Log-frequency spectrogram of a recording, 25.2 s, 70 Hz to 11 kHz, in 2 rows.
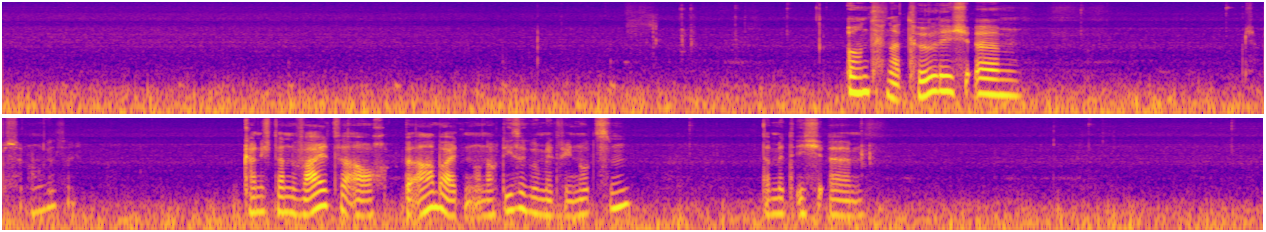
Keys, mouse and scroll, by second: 0.4-3.4 drag, 6.2 right click, 6.2 middle click, 6.6-7.3 scroll up 1, 7.3 w, 8.4-9.9 right drag, 8.4 middle click, 9.9-12.8 middle drag, 12.8-15.7 drag, 17.0-18.0 scroll down 2, 18.0-21.6 middle drag, 21.6 KP_Decimal, 23.0-23.9 scroll down 2, 23.9-25.2 middle drag.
